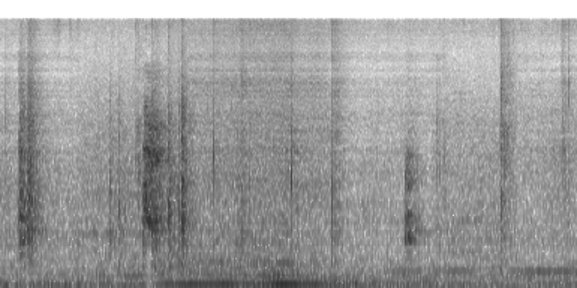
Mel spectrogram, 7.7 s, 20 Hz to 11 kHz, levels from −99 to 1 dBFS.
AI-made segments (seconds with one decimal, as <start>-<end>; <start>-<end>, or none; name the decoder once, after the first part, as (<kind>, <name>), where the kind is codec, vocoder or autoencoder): 0.0-1.1 (codec, SNAC); 2.5-5.9; 6.9-7.7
